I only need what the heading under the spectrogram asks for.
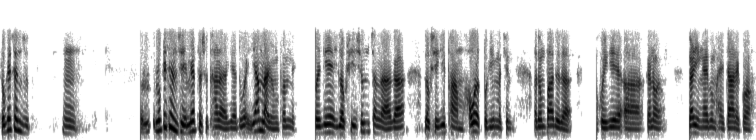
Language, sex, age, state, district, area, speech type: Manipuri, male, 30-45, Manipur, Kakching, rural, conversation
